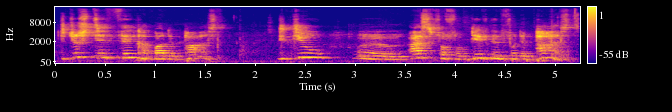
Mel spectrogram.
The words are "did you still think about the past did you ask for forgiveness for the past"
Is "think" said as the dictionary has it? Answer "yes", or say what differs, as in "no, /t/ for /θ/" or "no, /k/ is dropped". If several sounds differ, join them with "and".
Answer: yes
